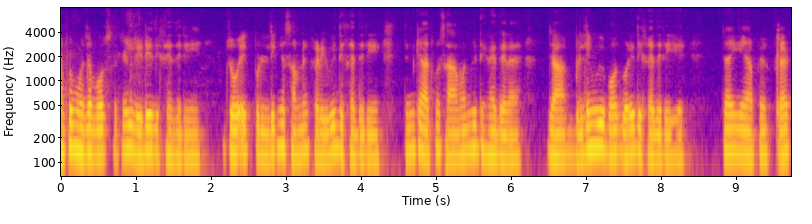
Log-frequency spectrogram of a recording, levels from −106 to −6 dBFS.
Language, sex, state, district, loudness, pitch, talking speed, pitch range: Hindi, male, West Bengal, Malda, -18 LUFS, 120 Hz, 265 wpm, 110-130 Hz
